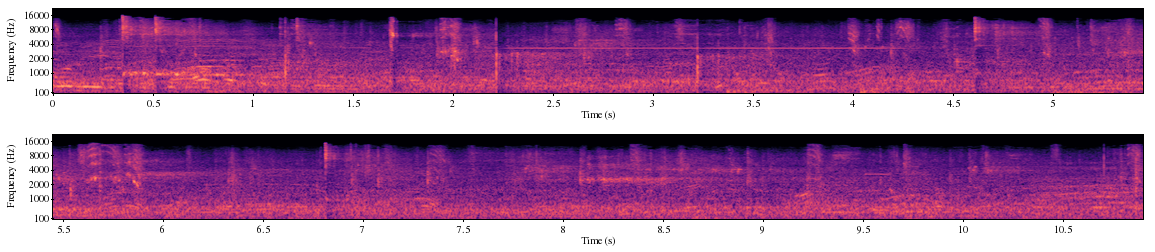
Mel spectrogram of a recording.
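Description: Fencers' feet tapping and stamping on a metal piste, heard as many sharp clicks, over the steady chatter of a crowded sports hall.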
